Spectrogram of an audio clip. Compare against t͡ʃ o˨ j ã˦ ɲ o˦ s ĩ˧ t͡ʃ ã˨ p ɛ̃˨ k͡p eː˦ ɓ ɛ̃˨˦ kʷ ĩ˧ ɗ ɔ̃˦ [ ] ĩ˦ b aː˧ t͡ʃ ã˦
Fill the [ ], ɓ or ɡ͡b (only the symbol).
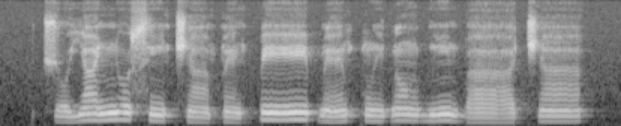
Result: ɡ͡b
